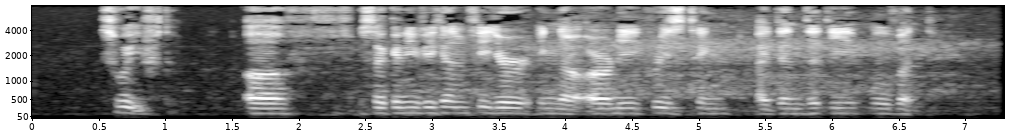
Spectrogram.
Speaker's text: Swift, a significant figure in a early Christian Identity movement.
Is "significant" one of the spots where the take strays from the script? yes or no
no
